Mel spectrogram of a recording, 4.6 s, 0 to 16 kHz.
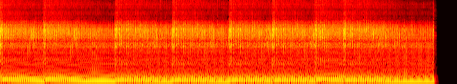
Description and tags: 105 Necropolis Synth 05
heavy gut synth
halloween, dark, loop, free, necropolis, synths, grunge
